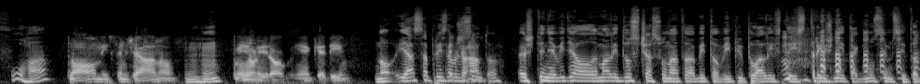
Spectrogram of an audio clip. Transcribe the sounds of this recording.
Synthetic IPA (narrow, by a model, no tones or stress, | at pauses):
fuɦanɔmisliːmʒɛaːnɔm̩ɦ̩minuliːɾɔɡɲɪɛkɛd̪i | nɔjasapɾiznɛamʒɛɛsɔmt̪ɔɛʃcɛɲɛʋiɟɛlalɛmalid̪ɔst͡ʃasunat̪ɔabit̪ɔʋipiplalift̪ɛjst̪ɾiʒɲit̪aɡmusiːmsit̪ɔ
